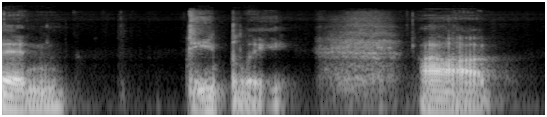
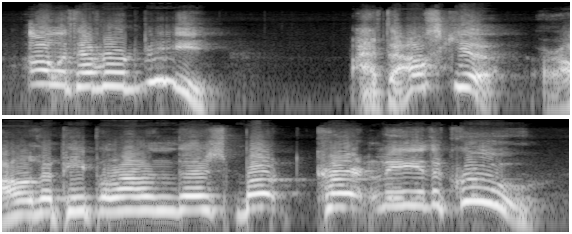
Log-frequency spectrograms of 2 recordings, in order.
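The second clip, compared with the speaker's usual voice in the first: high-pitched, loud, exuberant boat character; booming hello in a high cartoonish voice; excitable talking boat; 13 semitones higher, 9 dB louder than usual. Newly awakened boat introduces itself to its captain, excitable high voice.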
